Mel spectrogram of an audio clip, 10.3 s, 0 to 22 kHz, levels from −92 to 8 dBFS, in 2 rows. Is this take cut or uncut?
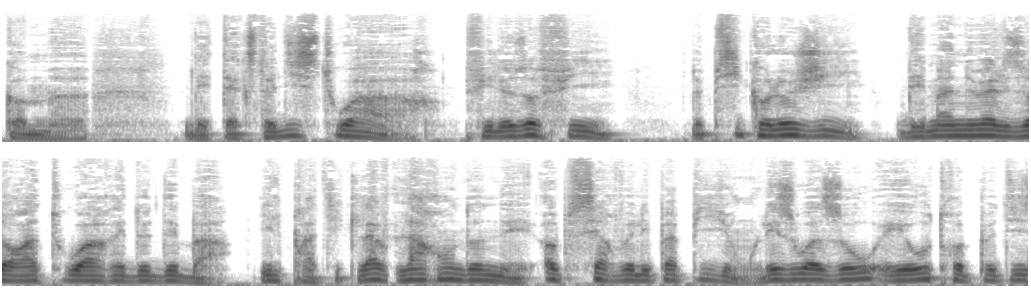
cut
